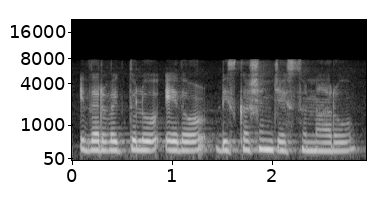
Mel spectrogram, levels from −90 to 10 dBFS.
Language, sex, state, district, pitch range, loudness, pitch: Telugu, female, Telangana, Mahabubabad, 220-235 Hz, -16 LUFS, 225 Hz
